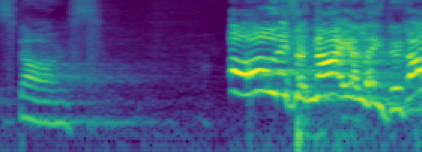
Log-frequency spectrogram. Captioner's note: yelling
